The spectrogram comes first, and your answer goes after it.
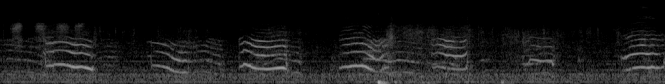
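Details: A one-day-old Rottweiler pup squeals during tail docking and dewclaw removal, giving high, bending cries about once a second, each sliding up and then down, with a constant low electrical hum behind.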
